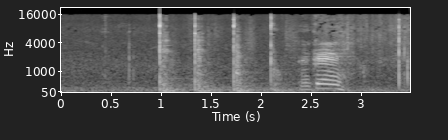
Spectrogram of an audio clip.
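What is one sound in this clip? Metal knocks against metal a few times.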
